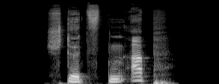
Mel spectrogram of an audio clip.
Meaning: inflection of abstützen: 1. first/third-person plural preterite 2. first/third-person plural subjunctive II
- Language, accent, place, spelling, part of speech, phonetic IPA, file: German, Germany, Berlin, stützten ab, verb, [ˌʃtʏt͡stn̩ ˈap], De-stützten ab.ogg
